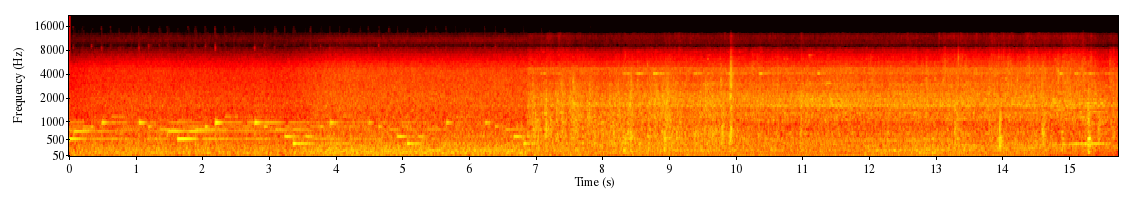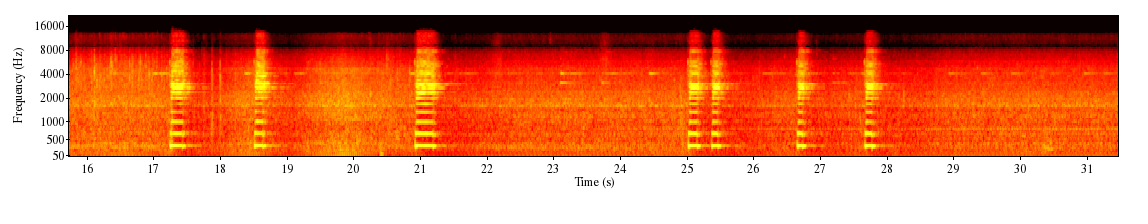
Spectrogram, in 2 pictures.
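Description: Background music, then a car horn sounding in seven short toots over about ten seconds, two of them in quick succession, honked at pigs lying in the road ahead.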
